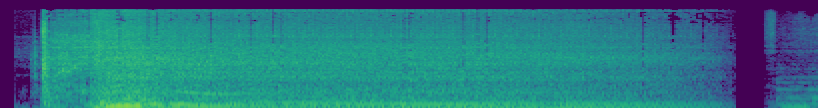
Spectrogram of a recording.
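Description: Car engine starting: a sharp click, then a brief rev that falls back, settling into a steady idle that fades out and cuts off about five and a half seconds in.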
